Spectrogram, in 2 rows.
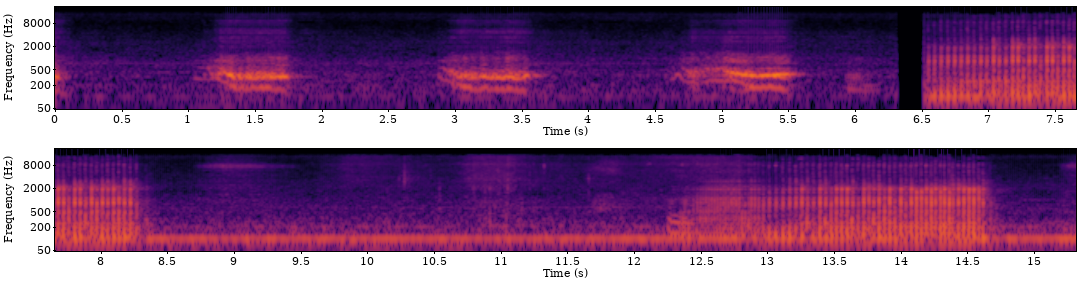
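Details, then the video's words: Bulldog asleep at My Second Home in Dubai, October 2015, during a snoring competition: three short snorting snores about every two seconds, followed by a loud, broad, rumbling stretch of noise. "Bull Dogs Snoring competition"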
